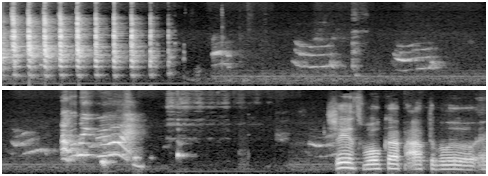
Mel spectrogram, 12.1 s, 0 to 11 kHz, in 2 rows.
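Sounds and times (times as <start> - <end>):
faint steady hum: 0.0 - 12.0
cat meowing and chirping: 2.6 - 3.0, 3.6 - 6.8, 9.8 - 10.3
speech: 10.2 - 12.0.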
